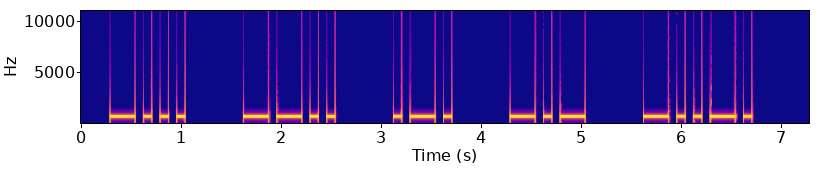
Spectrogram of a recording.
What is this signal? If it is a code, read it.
Morse code, heard as a keyed tone, about 14 wpm, 700 Hz. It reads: B Z R K /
